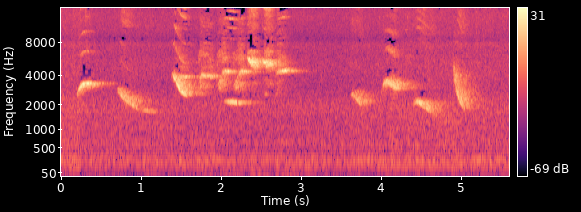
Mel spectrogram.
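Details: Green-winged saltator giving bright whistled phrases: downslurred notes, a quick cluster of high twittering whistles, then a few separate rising and falling slurs, set against a low steady hum.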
